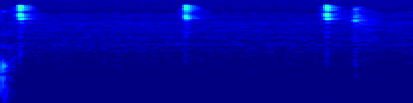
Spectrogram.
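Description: Two faint computer mouse clicks, one about a second in and one near the end, over near silence.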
